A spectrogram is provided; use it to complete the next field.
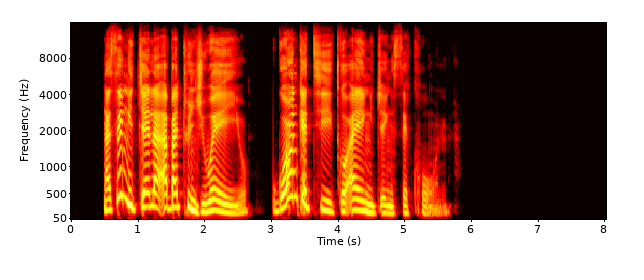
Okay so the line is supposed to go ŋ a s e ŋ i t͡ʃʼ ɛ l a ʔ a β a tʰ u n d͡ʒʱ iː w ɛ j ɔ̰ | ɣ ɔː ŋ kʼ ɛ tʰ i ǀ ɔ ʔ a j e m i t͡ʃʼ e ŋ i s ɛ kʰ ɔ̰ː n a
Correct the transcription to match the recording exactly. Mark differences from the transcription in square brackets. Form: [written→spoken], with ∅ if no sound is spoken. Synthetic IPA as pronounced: ŋ a s e ŋ i t͡ʃʼ ɛ l a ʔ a β a tʰ u n d͡ʒʱ [iː→i] w ɛ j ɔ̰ | ɣ [ɔː→ɔ] ŋ kʼ ɛ tʰ i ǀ ɔ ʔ a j e [m→ŋ] i t͡ʃʼ e ŋ i s ɛ kʰ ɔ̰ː n a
